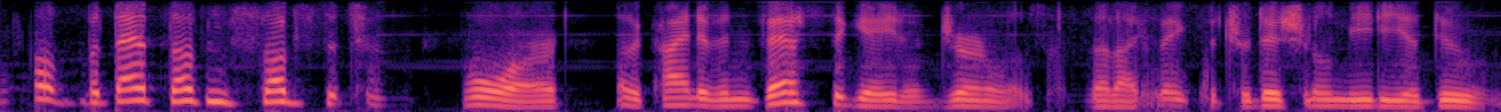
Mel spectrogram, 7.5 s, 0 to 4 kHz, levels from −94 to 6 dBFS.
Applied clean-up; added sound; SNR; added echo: neural separator model SepFormer WHAM!.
